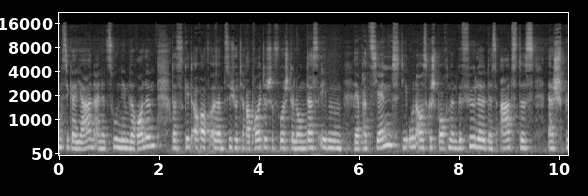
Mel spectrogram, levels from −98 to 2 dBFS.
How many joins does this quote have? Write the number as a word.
two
